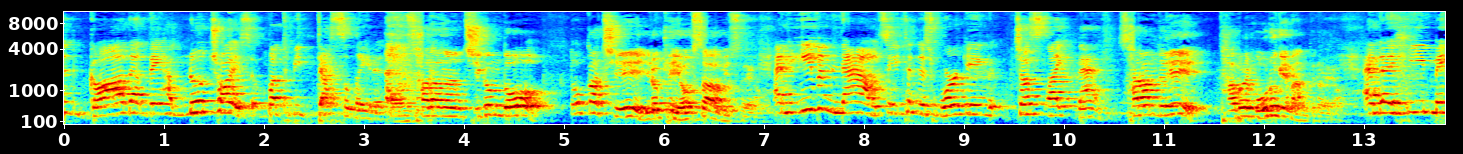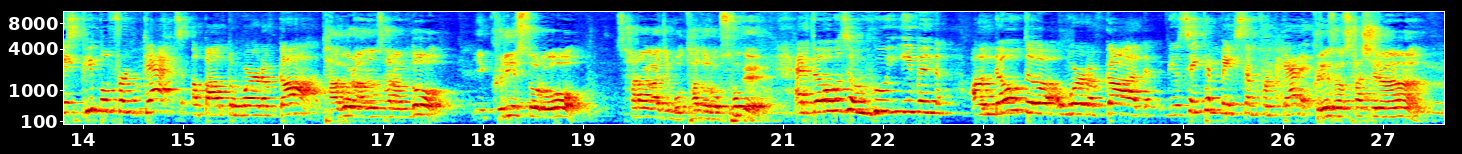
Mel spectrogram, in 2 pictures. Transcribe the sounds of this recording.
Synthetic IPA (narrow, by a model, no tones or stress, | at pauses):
ɨ̃nɡɑd̪̚ðɨt̪̚ðeɪɨvnoʊt͡ʃʰɔɪsb̥ʌtʰəbidɛsəleɪɾɪdsʰaɾanɯnt͡ɕiɡɯmdo | t͈ok͈at͡ɕʰiːɾʌkʰe̞jʌk̚s͈aɦaɡois͈ʌ̰jo̰ɨ̃nivɨ̃nːaʊseɪɾɨ̃nɪzwɜ˞kɪ̃ŋd͡ʒʌst̚ˡlaɪk̚ðæt̚sʰaɾamdɯɾitabɯɭmoɾɯɡemandɯɾʌ̰jo̰ | ʔɨ̃nðɨt̚himeɪkspʰipl̩ˠfə˞ɡɛɾəbaʊt̪̚ðəwɜ˞ɾʌvɡɑd̥̚tabɯɾanɯnsʰaɾamdo | ikɯɾistoɾo | sʰaɾaɡad͡ʑimotʰadoɾok̚sʰoɡjojo̰ʔɨ̃nðoʊz̥ʌvɦuivɨ̃n | noʊðəwɜ˞ɾʌvɡɑd̚joseɪtɨ̃nmeɪksðɨ̃ɱfə˞ɡɛɾɪt̚kɯɾe̞sʰʌsʰaɕʰiɾɯn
